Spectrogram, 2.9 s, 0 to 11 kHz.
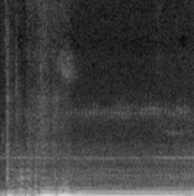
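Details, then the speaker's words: Kia Pride with white smoke, engine vibration and low power, cold start before XADO treatment: cranks, catches and holds a raised fast idle around 2000 rpm, said to drop to about 1000 after a few minutes. Normal for an older engine. "natin mataas agad yung Menor so sobrang taas sa Menor pagka mamayang konti ganyan na yung mga lumang sasakyan"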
